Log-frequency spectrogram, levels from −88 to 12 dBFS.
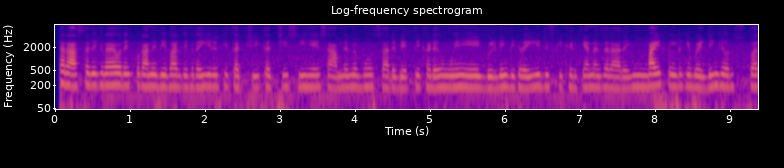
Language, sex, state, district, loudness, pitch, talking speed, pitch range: Hindi, female, Uttar Pradesh, Jalaun, -34 LUFS, 185 Hz, 270 wpm, 180-190 Hz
